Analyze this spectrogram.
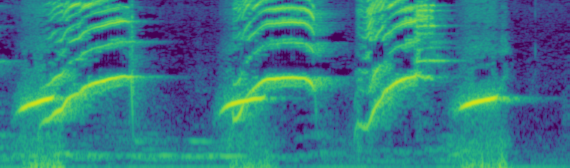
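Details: Pet Indian Ringneck Parrot whistling naturally indoors, four upslurred whistles, the first two long and drawn out, then a quick rising note and a short level one, each rich in overtones, with a low room hum.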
